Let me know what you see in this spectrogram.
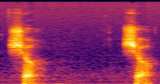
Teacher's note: if you're in the southern cone that Y sound is going to sound more like an sh sound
